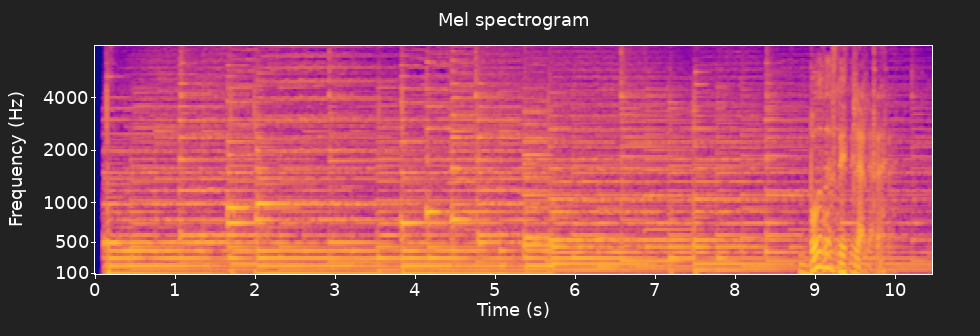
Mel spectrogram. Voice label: Buenos dia romántica M; Variadas em Espanhol; Masc

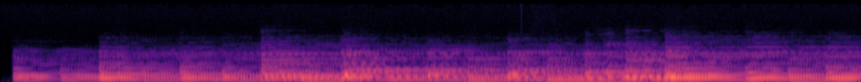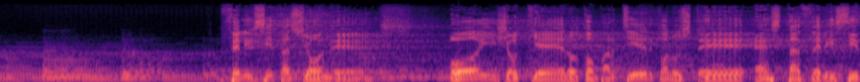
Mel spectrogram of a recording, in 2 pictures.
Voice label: Mama Masculino; Variadas em Espanhol

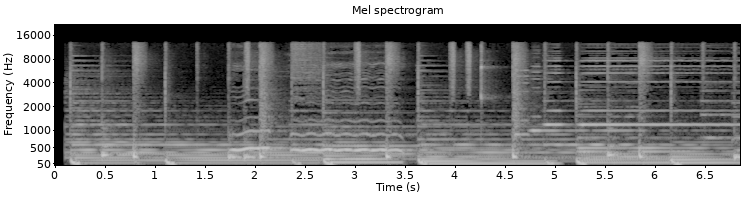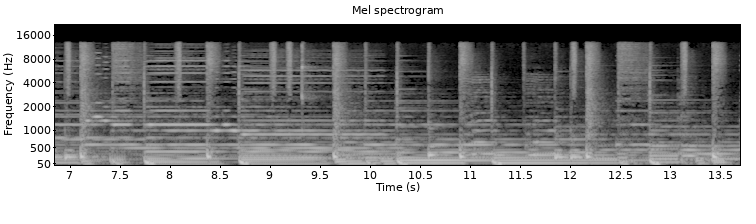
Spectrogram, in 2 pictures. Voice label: Yo te Quero Mucho Feminino, Espanhol; Variadas em Espanhol

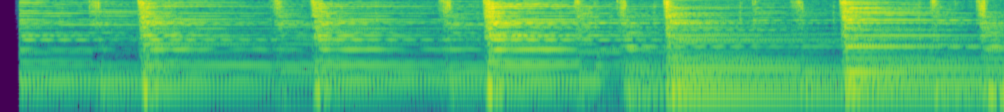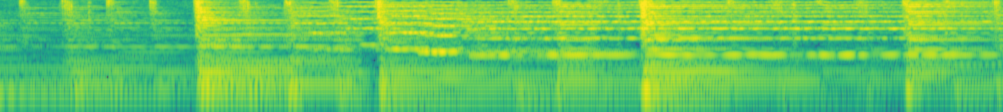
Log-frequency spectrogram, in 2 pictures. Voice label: Disculpa Feminino, Espanhol; Variadas em Espanhol

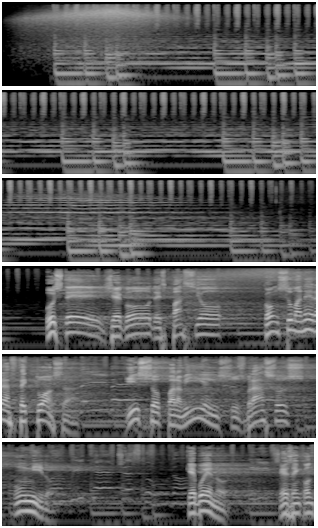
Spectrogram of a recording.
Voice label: Yo te Quero Mucho Masculino; Variadas em Espanhol

